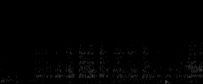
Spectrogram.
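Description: Faint felt-tip markers drawing on paper, a soft rubbing stroke that starts about half a second in.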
